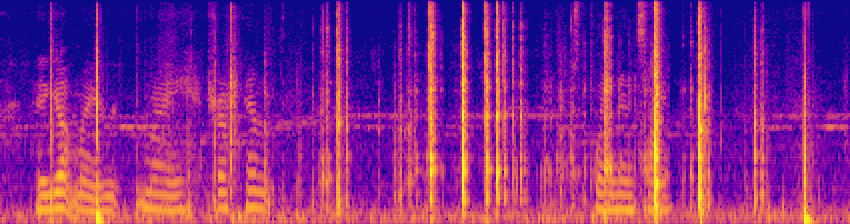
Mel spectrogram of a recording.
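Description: A plastic container clacks and knocks against something hard.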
